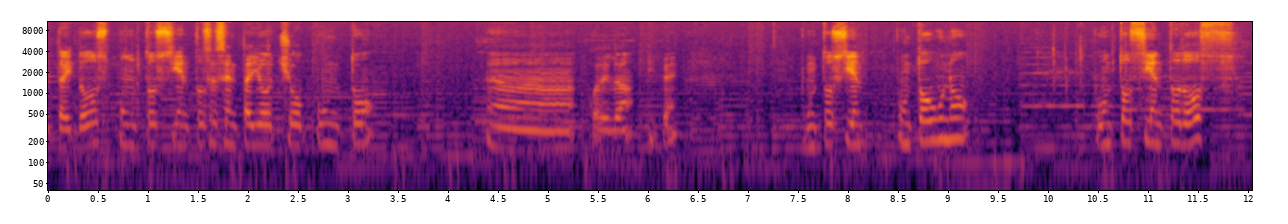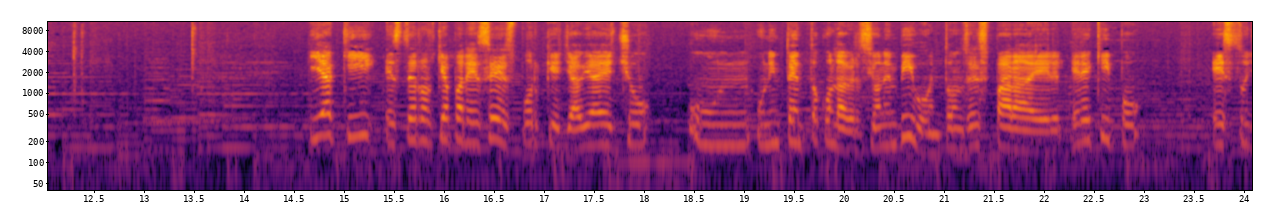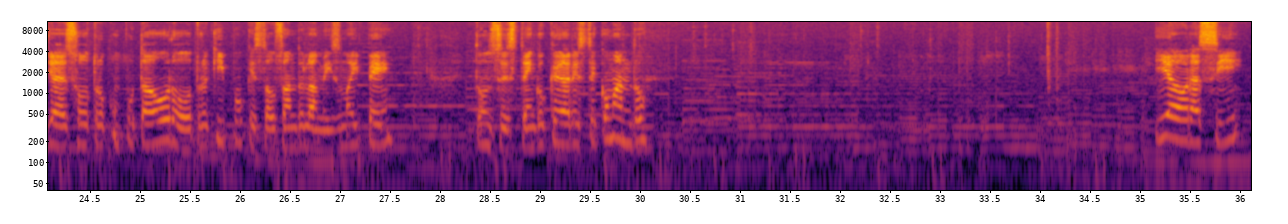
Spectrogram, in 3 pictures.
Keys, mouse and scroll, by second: 0.0-0.7 typing, 2.1 typing, 7.8 typing, 9.7-11.1 typing, 12.1 Return, 24.1-27.7 drag, 29.7-32.8 drag, 33.9 Return, 36.0 Up.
